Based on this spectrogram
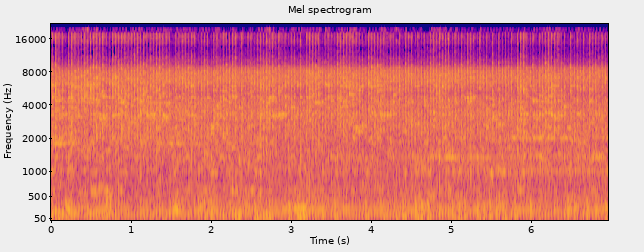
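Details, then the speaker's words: Power Smart snow blower small engine, restarted after carburetor cleaning with residual cleaner still inside: screaming at high, unsteady revs with a busy rattle and never settling to idle. Engine racing; sounds like the throttle is stuck. "This thing's got another problem. It just plainly sounds like the throttle's stuck."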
